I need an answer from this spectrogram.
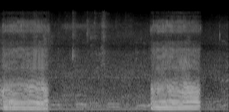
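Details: A-Jin, a three-legged shop cat, snores while asleep indoors: two loud, rough, buzzing breaths about a second long, spaced three seconds apart, with quiet pauses between.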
